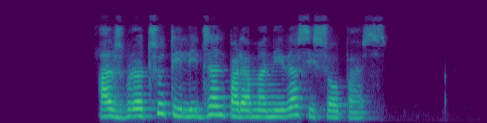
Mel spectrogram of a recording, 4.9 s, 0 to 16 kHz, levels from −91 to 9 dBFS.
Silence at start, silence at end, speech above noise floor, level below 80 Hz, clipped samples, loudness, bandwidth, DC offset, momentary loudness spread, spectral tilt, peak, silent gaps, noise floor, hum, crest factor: 1 s; 1.05 s; over 66 dB; -78 dBFS; under 0.1%; -24 LUFS; 10 kHz; under 0.1%; 14 LU; -5 dB/octave; -8 dBFS; none; under -90 dBFS; none; 18 dB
